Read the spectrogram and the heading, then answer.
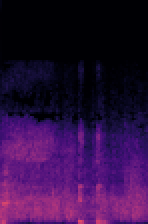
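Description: A short round of applause: dense, steady crackling claps filling the whole moment at an even loudness, with a couple of brief vocal blips poking through.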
